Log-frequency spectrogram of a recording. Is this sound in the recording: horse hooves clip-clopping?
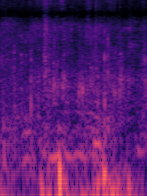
yes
